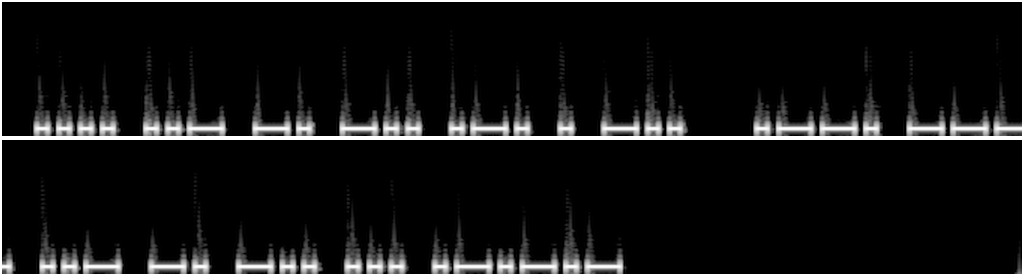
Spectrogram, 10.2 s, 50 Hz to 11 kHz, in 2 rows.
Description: Morse code, heard as a keyed tone, about 22 wpm, 700 Hz. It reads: HUNDRED POUNDS.
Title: Sentences from Top 1000 Words - Review Part 2 - 22wpm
